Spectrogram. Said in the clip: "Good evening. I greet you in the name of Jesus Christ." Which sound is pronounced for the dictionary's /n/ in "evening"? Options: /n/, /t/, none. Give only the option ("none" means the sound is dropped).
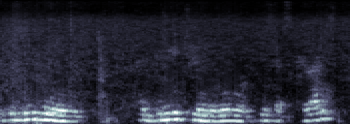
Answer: none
